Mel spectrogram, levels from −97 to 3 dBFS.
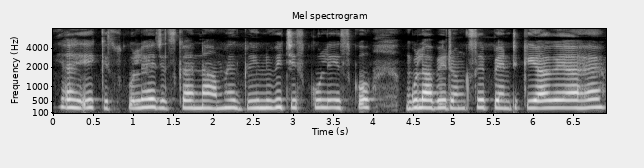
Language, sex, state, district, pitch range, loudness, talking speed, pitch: Hindi, female, Jharkhand, Deoghar, 255-270 Hz, -16 LUFS, 145 wpm, 265 Hz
